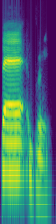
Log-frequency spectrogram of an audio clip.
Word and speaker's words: debris: Another slight concern 仲有一個好細嘅關注點喺邊咧，就係 submerged 即係浸咗喺水嘅意思。Debris 廢物，呢個 S 唔發音嘅，讀 debris 一啲碎片，浸咗喺水底嘅碎片係會 floating into the blades 浮走入個 blades.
